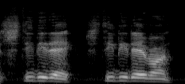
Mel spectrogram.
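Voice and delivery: put-on thick, laid-on Scottish accent, loud and high. Retelling what the press agent Charlie said, imitating Charlie's heavy Scottish accent. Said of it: "Charlie has this heavy Scottish accent".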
